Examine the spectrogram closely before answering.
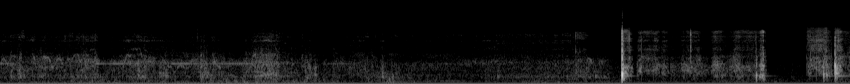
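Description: Remo Hobby RC trail crawler running, its electric motor giving a faint steady whine over the first few seconds while its tyres scrape over wood and grass. A sharp click about six seconds in, then a string of short knocks and scrapes.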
